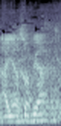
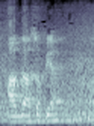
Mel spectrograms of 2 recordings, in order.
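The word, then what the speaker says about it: Hagia Sophia: agak Sofia hadiahnya Iwe bacanya agar bukan ayasofya agar Sofia dia merupakan gereja yang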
